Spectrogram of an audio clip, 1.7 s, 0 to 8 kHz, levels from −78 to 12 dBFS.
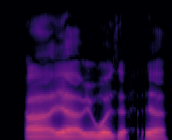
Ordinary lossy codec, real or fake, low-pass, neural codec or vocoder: none; real; 7.2 kHz; none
